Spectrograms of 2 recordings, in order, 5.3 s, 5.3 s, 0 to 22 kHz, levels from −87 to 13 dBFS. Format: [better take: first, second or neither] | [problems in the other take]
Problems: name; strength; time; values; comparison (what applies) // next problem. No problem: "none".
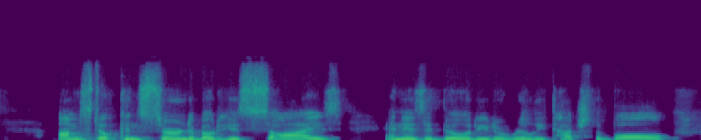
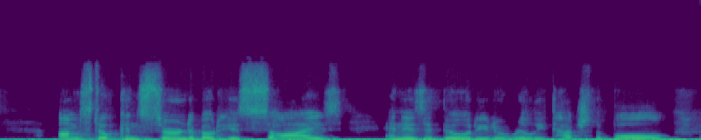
first | low rumble; noticeable; throughout; 20 dB below the speech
